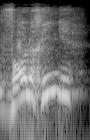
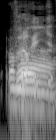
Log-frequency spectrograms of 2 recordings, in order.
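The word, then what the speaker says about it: Vollering: Alors, dis-moi le nom, comment tu le prononces toi? Parce que j'ai eu deux versions chez les Suisses. Volring, J'ai Volring. Volring.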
